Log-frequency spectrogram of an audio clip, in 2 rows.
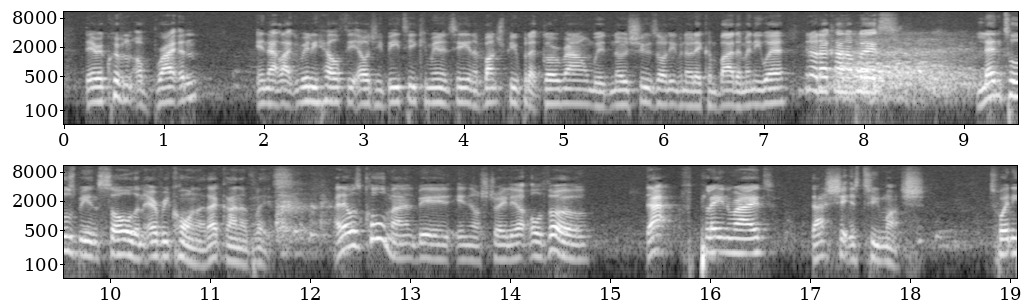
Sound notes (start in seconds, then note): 7.5 audience laughing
